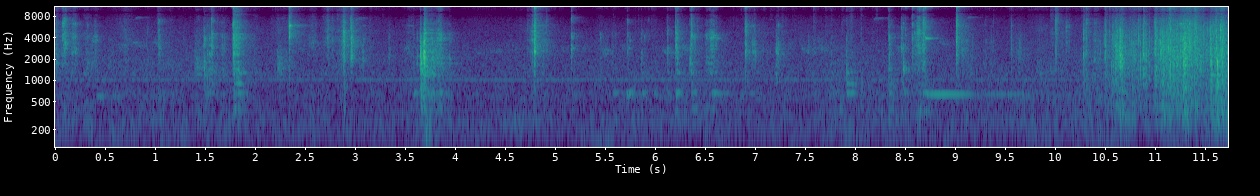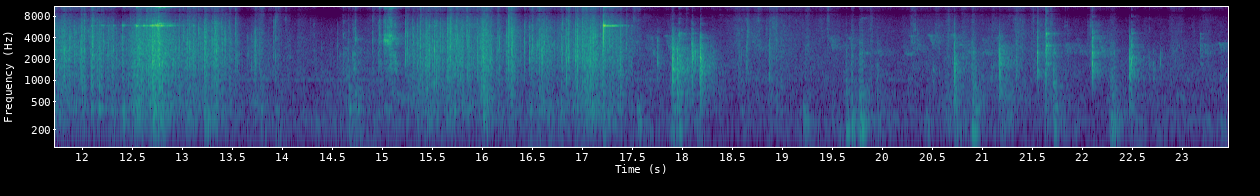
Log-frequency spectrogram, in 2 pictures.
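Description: Camshaft bearing caps on a BMW inline-six cylinder head clinking, metal on metal, as they are popped off and handled one after another. Twice in the middle, for two or three seconds each, a plastic bag rustles.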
